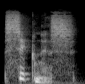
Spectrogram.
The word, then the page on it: sickness: British English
